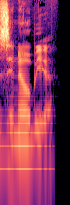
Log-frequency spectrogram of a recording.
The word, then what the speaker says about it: Zenobia: yeah my name is Zenobia yeah her name is sino Pia it's actually a really cool name it sounds like xenophobia just with like some syllables cut out there you go like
